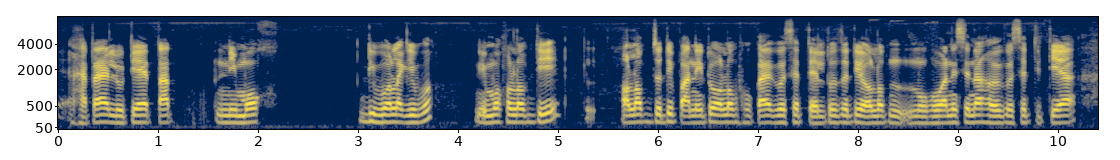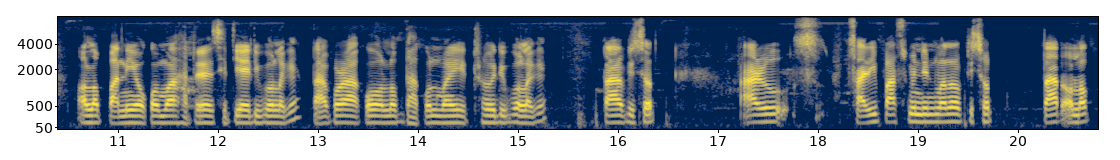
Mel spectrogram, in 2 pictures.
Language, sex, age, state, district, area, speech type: Assamese, male, 60+, Assam, Dhemaji, rural, spontaneous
